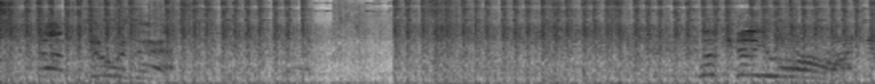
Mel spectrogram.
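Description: Rapid, continuous gunfire rattles through a Red Dead Redemption shootout, with dense overlapping shots and occasional ricochet-like whines, loud and nearly unbroken apart from a brief lull midway.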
